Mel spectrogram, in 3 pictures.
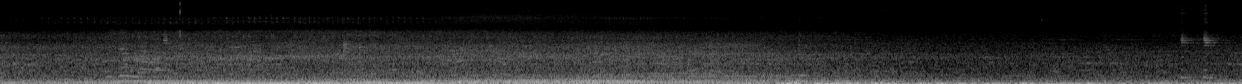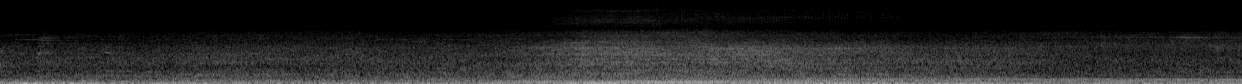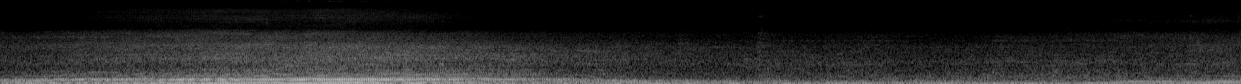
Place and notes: Sec., Douyuan Rd., Erlin Township - At the intersection
At the intersection, Entrance in traditional markets, Traffic Sound, Zoom H4n+ Soundman OKM II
